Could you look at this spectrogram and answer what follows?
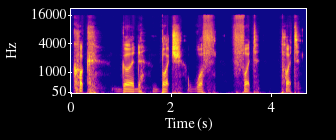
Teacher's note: The next lower back vowel is referred to as upsilon. It is a high back but lax rounded vowel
